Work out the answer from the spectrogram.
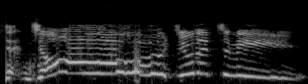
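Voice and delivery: high, slow anguished yell; pained shout. Real, not acted. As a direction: cry out in mock agony. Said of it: "that sound effect is the bane of my whole existence".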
